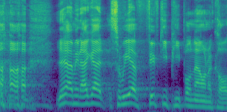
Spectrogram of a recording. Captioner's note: laughs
